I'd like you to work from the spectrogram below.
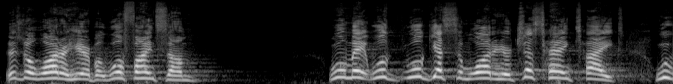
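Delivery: loud, upbeat rallying of the group; cool-headed organizer. Retold or imitated. Calm leader rallying people to dig for water. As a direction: take charge and reassure everyone. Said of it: "might have a cool head".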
